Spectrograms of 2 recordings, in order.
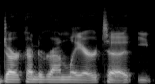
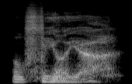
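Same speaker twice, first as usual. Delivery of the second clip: put-on cracked wheezing voice. Storyteller voicing the wounded Cyrillus saying a name, in Cyrillus's cracked, wheezing voice. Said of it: "his voice is like all cracked and wheezing".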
